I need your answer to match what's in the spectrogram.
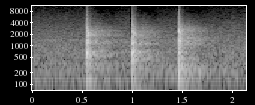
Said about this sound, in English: I'm gonna knock on the wall here. This is an opportunity for you to communicate with us by knocking back. It's a fun little game that we like to play. So I'm gonna knock three times and I wanna see if anybody can copy me. Here I go.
